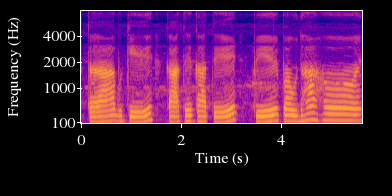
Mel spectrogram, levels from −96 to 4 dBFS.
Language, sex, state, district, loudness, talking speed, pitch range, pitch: Maithili, male, Bihar, Samastipur, -19 LUFS, 55 wpm, 130-160 Hz, 145 Hz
